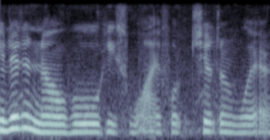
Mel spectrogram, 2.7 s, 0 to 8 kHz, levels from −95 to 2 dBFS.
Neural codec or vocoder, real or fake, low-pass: vocoder, 44.1 kHz, 128 mel bands every 512 samples, BigVGAN v2; fake; 7.2 kHz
